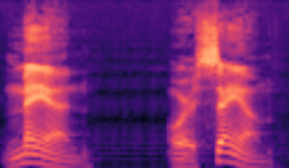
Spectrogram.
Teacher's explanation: a is transitioning to a nasal sound like n or M when we have an a sound like a and it's followed by n or m words like man or Sam stretch a out to sound like a a this is the American twang this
